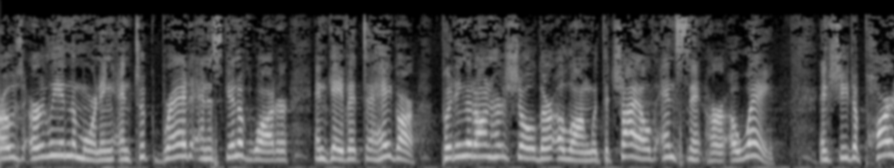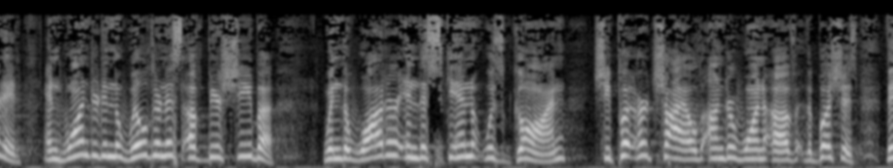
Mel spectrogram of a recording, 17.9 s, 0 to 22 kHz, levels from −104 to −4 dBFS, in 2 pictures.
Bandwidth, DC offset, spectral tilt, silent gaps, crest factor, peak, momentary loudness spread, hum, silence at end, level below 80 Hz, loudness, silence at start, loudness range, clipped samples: 15.5 kHz; under 0.1%; -3.5 dB/octave; none; 16 dB; -14 dBFS; 8 LU; none; 0 s; -76 dBFS; -30 LUFS; 0 s; 1 LU; under 0.1%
